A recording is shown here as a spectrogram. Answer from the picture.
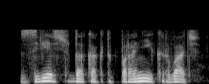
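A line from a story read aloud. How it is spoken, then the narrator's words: Calm voice. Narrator (Russian): сказал я ему спокойным голосом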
